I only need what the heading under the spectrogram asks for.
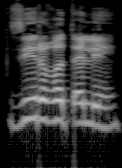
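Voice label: "zirratii" ergative, Archi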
